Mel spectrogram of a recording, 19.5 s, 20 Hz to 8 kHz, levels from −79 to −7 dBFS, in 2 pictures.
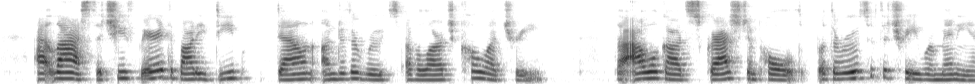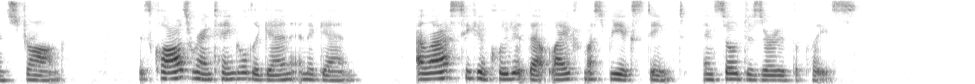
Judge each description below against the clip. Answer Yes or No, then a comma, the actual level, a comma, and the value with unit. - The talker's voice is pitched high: Yes, high, 195 Hz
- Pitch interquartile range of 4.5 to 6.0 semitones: No, average, 3.1 semitones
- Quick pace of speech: No, average, 165 wpm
